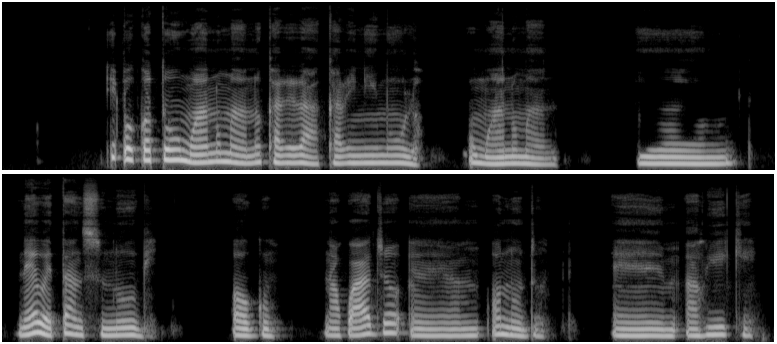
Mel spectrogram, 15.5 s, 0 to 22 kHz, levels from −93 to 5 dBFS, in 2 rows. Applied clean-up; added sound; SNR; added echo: neural mask model Resemble Enhance denoiser.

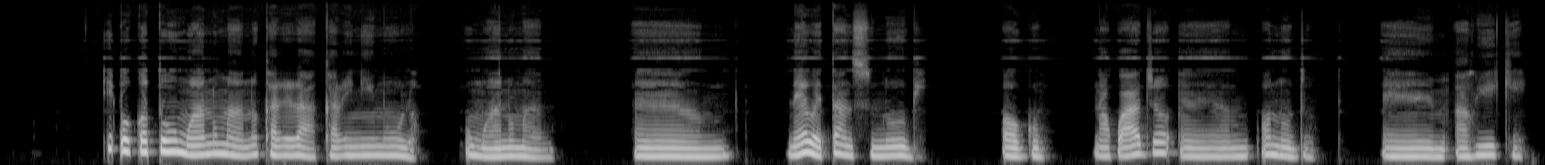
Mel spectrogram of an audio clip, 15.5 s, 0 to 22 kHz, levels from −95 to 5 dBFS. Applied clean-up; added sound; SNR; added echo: neural mask model DeepFilterNet 3.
